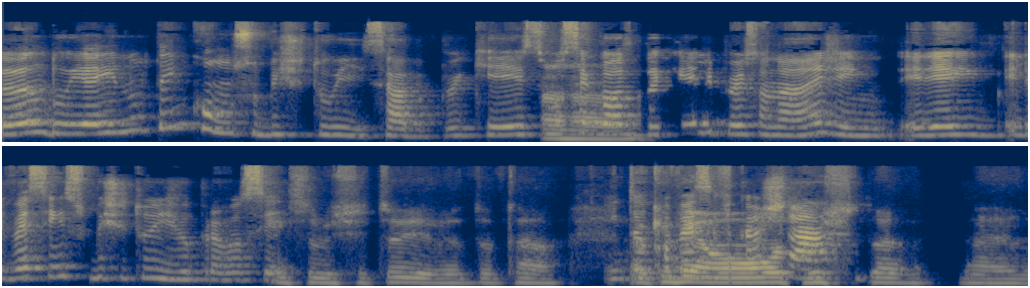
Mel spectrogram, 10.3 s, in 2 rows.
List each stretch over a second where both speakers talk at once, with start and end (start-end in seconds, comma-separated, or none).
8.1-9.4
